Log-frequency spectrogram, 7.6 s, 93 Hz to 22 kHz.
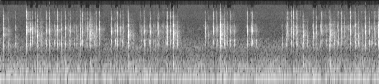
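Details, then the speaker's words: Mechanical keyboard switches lubed with a T2+T3 mix of Brazilian laser-printer fuser grease, a possible Krytox replacement; quick, soft, even key clicks with no scratch or ping over a faint low hum, smooth and well lubed. "alright guys I think we did find a replacement it feels like it was lubed"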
